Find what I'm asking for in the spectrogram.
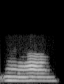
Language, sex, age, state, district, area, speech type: Sindhi, female, 45-60, Gujarat, Kutch, urban, conversation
